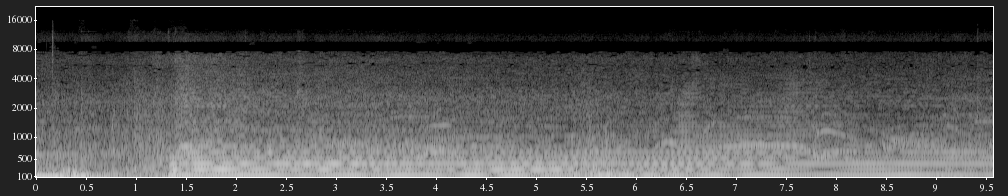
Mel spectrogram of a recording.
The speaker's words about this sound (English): Anyway, they just completed the first one and launched it over the weekend. This is the Coast Guard cutter Argus going into the water.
